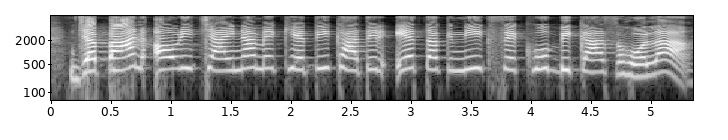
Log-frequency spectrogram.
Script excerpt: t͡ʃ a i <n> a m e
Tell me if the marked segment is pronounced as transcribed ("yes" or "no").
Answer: yes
